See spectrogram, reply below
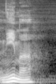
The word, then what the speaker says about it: NMEA: I guess first question that I have that somebody else had is, why do we call it NEMA when it's spelled N-M-E-A?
